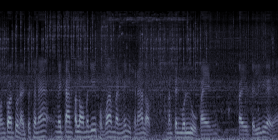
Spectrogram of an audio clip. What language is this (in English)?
Thai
